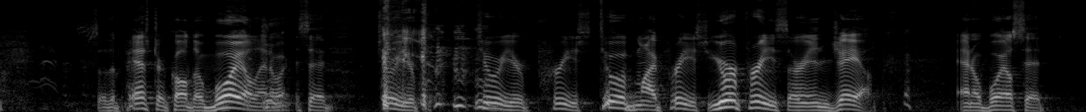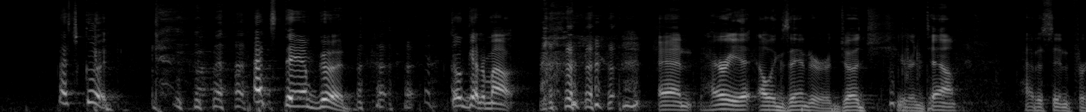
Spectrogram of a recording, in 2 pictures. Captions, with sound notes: So the pastor called O'Boyle and said, (man coughing) "Two of "your priests are in jail." O'Boyle said, "That's good, "that's damn good. "Go get them out." (laughs) (audience laughing) Harriet Alexander, judge here in town,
